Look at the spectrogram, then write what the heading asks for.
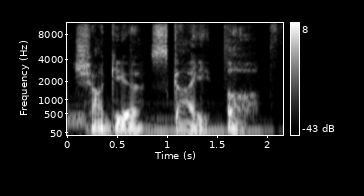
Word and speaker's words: Chagirskaya: 11 of them came from a single site called Chagirskaya Cave, pronounced Chagirskaya.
